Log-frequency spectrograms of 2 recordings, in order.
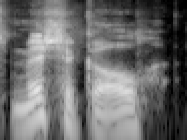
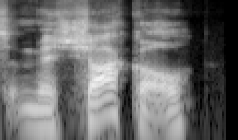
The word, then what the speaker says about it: Mishakal: I always thought it was Mishakal, but she pronounces it as Mishakal.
